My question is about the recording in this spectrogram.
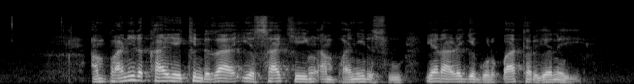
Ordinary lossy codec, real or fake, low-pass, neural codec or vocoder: Opus, 64 kbps; fake; 9.9 kHz; vocoder, 22.05 kHz, 80 mel bands, WaveNeXt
